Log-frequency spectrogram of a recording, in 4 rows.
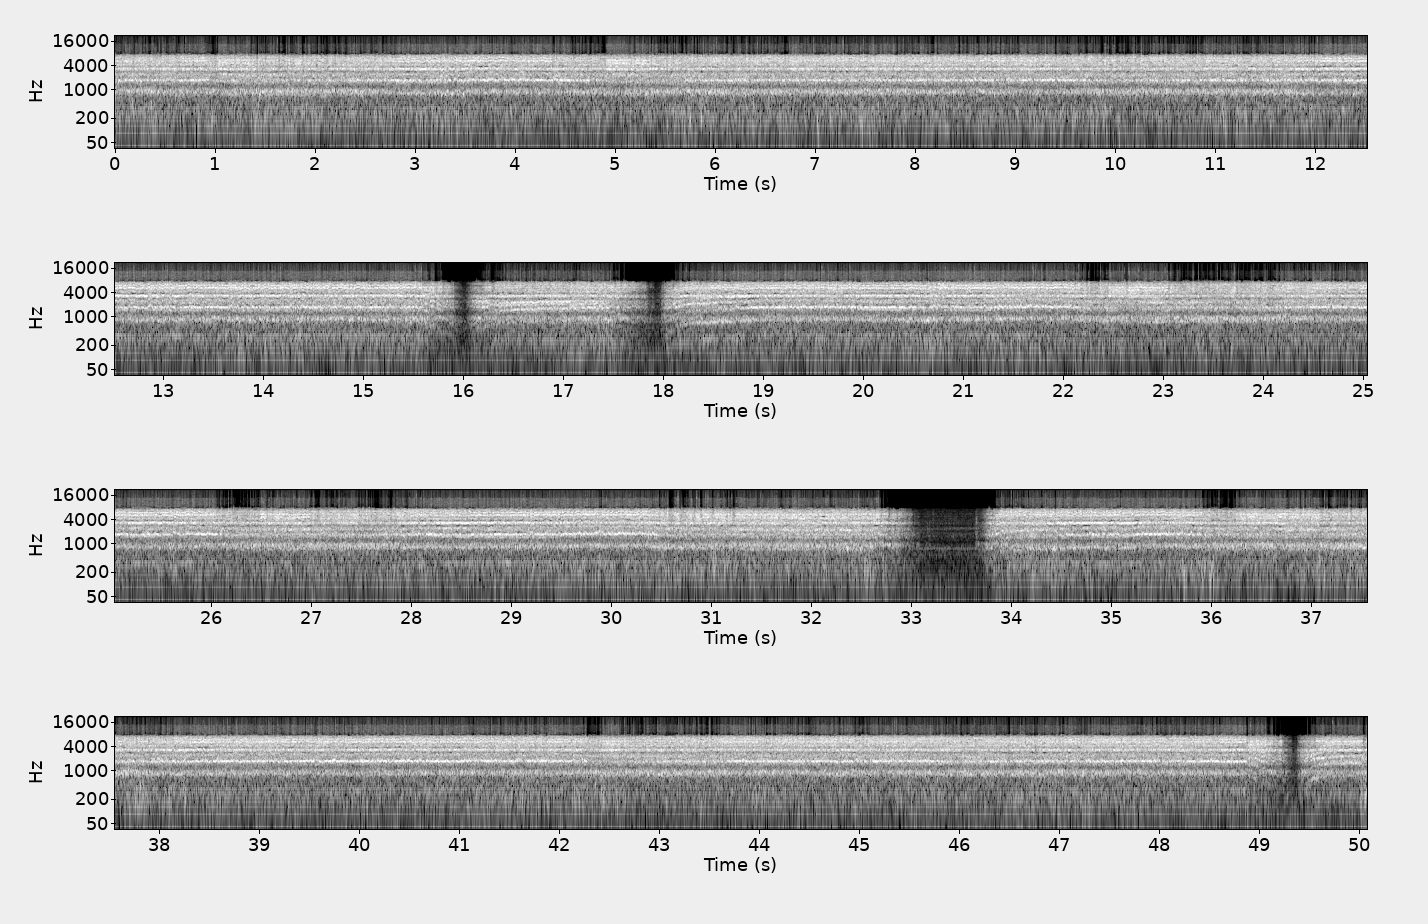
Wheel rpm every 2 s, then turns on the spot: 230, 230, 230, 230, 230, 230, 210, 190, 150, 180, 220, 220, 230, 220, 220, 220, 110, 180, 220, 230, 230, 230, 230, 230, 170.
none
